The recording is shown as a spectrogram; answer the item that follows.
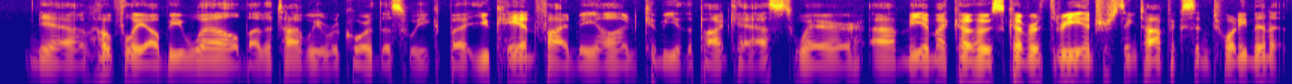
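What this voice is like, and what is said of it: Congested, nasal voice from a cold. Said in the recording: “in his best cold voice ... hopefully I won't sound as nasally”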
